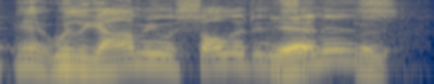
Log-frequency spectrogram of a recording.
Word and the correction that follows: Viliami: I think it's pronounced Viliami.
